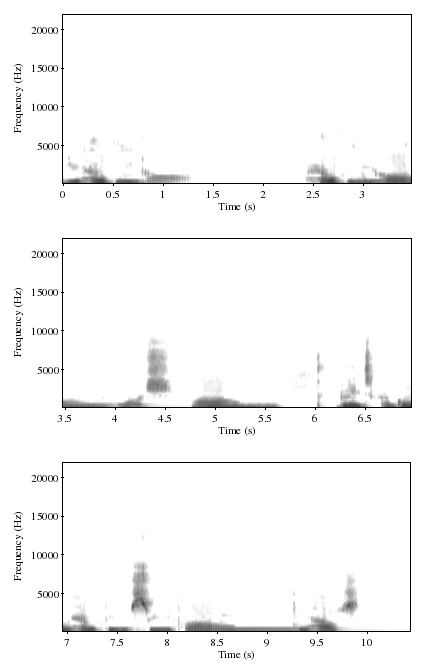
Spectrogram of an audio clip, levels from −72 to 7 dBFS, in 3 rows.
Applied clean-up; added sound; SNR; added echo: classical method log-MMSE.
